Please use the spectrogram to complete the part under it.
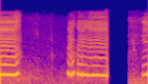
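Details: Kittens meowing: three steady, drawn-out tonal meows, each holding an even pitch. The middle call is the longest, and the short gaps between them are quiet, with no other clear sounds.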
